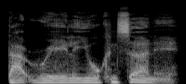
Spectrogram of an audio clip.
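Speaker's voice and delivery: ordinary talk, nothing marked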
